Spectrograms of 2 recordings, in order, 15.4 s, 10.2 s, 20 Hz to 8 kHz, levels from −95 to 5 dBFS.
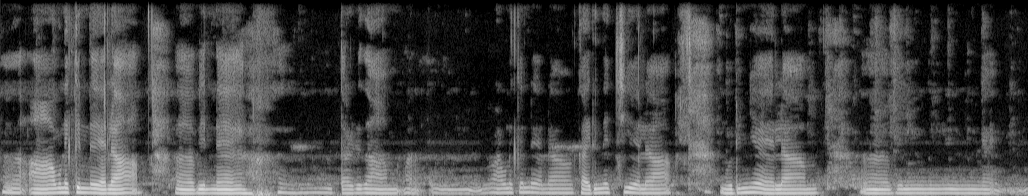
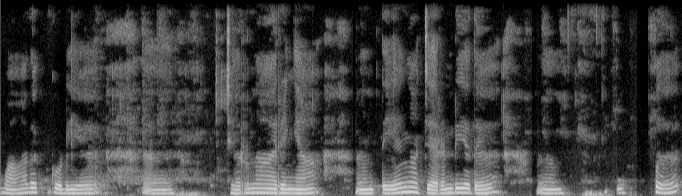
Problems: low volume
